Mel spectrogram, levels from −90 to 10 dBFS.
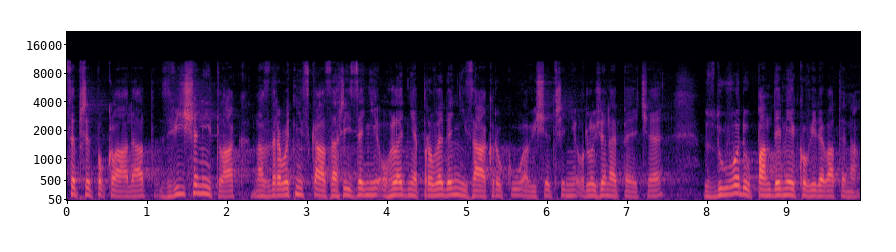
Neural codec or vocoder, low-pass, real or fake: none; 10.8 kHz; real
